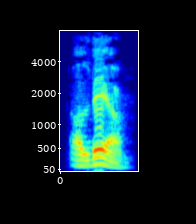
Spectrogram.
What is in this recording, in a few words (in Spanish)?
cons d aldea, castilla masculino; spansk; fonetica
